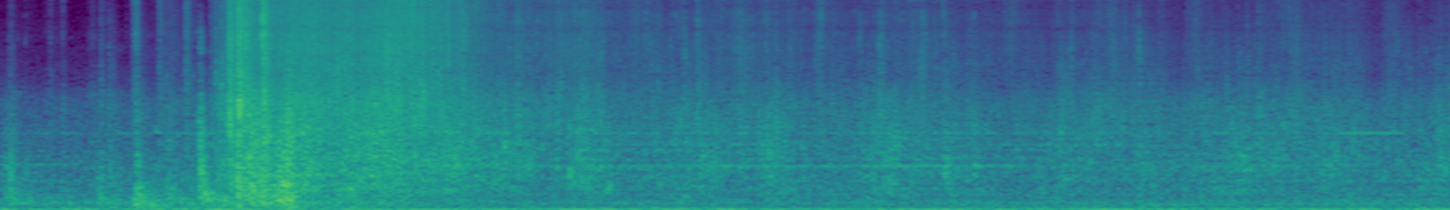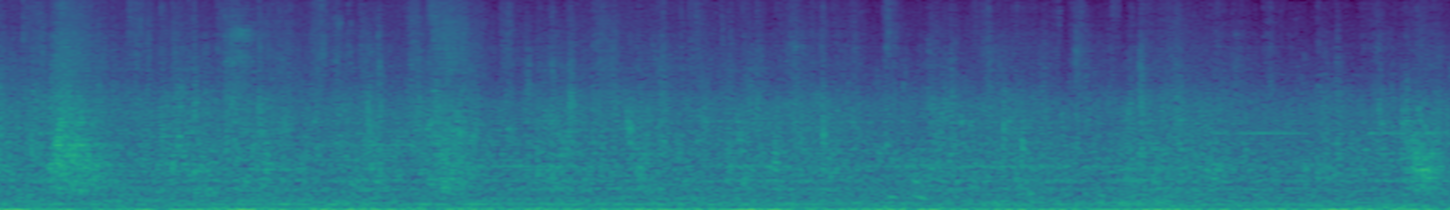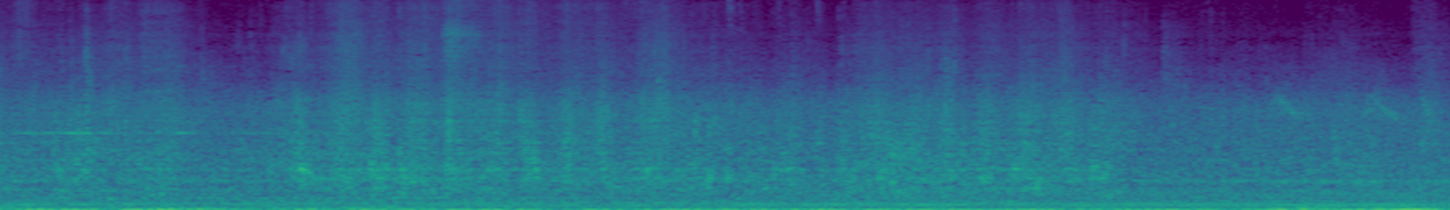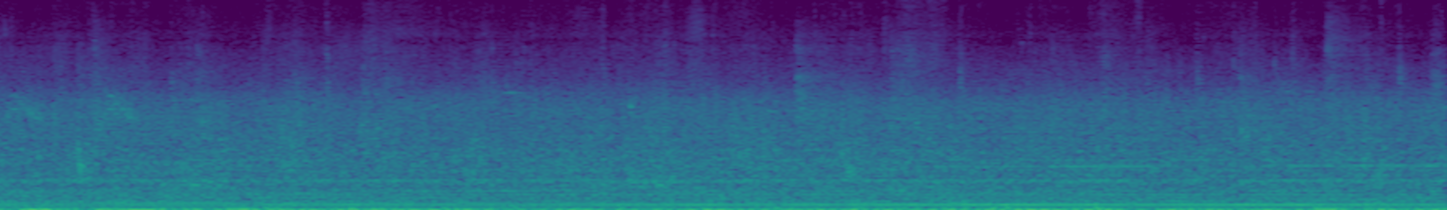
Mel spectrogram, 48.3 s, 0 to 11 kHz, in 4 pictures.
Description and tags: quarry sabe splav diving swimming
this is 300 meters near to the quarry by the riverside, someone dives from a splav (little chalet floating on the river) and swim in the river sabac. You can still hear the beep of the truck on the quarry site, but it is really distant. It' s interesting to listen to the 5 other members of the pack. They're all confined in the same geottaged area, the quarry on river Sabac near Belgrade Serbia. Recorded with Schoeps M/S mikes during the shooting of Nicolas Wagnières's movie "Tranzit". Converted to L/R
sabac, river, industry, nature, field-recording, belgrade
